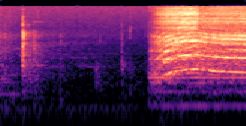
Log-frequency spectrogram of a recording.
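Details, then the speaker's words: Brand-new pump on a quench-tank cooling rig (radiator from a Chrysler motor) switched on with no fluid in it: loud whining hum rising in pitch, harsh and rattly, as if running dry or sucking air; sounds like the pump could die. "oh that makes a lot of noise oh [Music] [Applause] what is that about trying to select fluid that doesn't sound good"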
